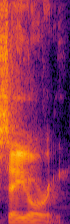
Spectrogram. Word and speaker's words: Sayori: So the chick on the left is Sayori. Sayori, okay.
